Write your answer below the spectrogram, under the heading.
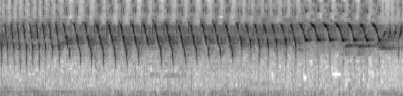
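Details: Furious caged canary delivers a sustained high trill of quickly repeated downward-slurred notes, several per second, shifting near the end into a faster, sharper rattling series.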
